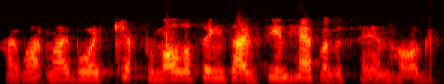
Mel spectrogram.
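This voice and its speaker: A woman's voice: medium pitch, fairly quick, natural voice. An actress playing an anxious, pleading middle-aged working-class wife and mother in a 1940s radio drama, earnest and emotional. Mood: anguished. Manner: emotional, earnest, plain-spoken. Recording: thin, narrow-band 1940s radio recording.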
